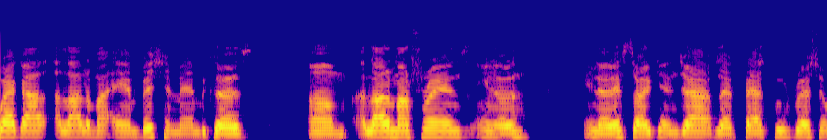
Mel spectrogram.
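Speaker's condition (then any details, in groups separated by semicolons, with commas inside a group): Cerebral palsy; from birth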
